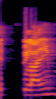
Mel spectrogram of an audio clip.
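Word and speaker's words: climb: तो silent letter words में जैसे क्लाइम पढ़ते हैं इसमें बी साइलेंट रहता है।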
